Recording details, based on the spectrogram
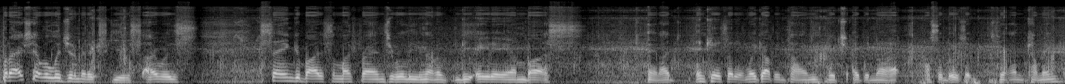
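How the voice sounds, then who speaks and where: Hoarse man vlogging on a noisy camera. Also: medium pitch. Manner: excited, swears freely. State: hoarse from screaming. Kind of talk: casual vlog chat.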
